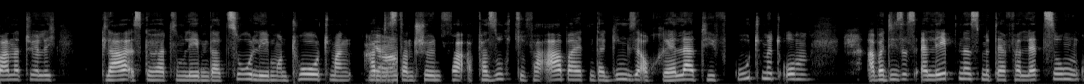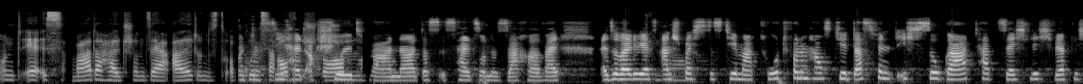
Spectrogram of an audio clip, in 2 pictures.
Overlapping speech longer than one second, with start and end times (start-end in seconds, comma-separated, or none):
13.2-14.5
